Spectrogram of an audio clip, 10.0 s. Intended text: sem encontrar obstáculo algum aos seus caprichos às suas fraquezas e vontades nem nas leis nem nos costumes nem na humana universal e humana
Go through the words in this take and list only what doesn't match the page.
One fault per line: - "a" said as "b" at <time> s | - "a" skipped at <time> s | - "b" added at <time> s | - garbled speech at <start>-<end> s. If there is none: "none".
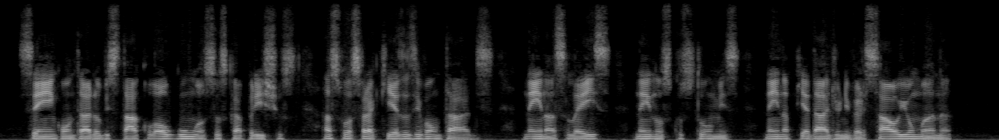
- "humana" said as "piedade" at 7.9 s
